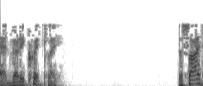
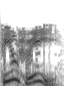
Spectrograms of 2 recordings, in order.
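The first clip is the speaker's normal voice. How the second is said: breezy Arthur; 13 semitones higher than usual. Acted. Arthur answers sick friend.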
